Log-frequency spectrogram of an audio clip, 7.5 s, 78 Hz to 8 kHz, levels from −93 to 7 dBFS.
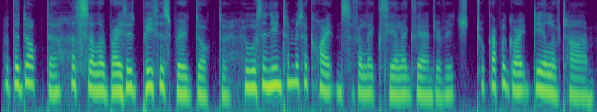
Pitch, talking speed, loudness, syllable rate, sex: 190 Hz, 175 wpm, -19 LUFS, 5.8 syllables/s, female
